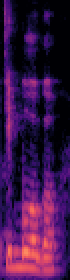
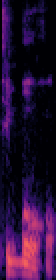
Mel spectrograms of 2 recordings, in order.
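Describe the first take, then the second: First: The name is said with a G sound. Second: The name is said with an H sound. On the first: The speaker calls it wrong. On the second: The speaker calls it right.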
